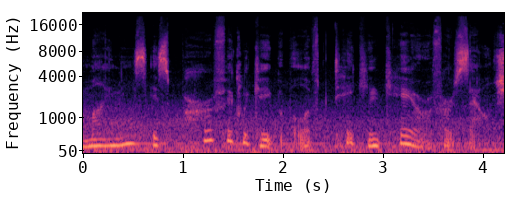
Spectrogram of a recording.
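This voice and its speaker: Someone performs a put-on character voice over loud background noise. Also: moderate pace. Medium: audio drama. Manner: level, calm, honeyed crooning.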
